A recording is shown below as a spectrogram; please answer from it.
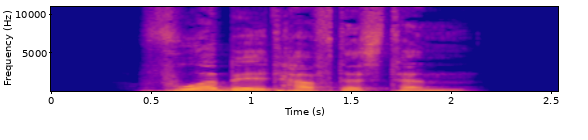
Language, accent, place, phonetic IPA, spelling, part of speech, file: German, Germany, Berlin, [ˈfoːɐ̯ˌbɪlthaftəstəm], vorbildhaftestem, adjective, De-vorbildhaftestem.ogg
- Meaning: strong dative masculine/neuter singular superlative degree of vorbildhaft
